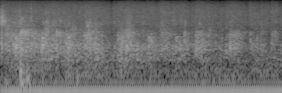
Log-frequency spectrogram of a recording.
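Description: Applause from a conference audience, a faint, distant wash of many hands clapping over a steady low hum, with no voices over it.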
